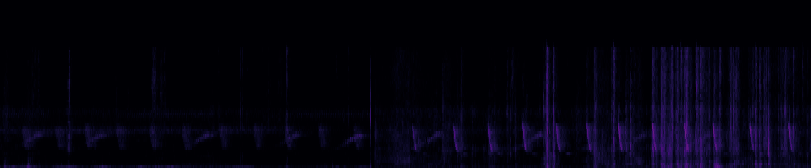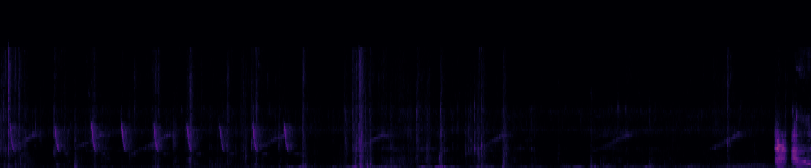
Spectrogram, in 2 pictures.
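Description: Faint birdsong: short, high chirps sliding downward, repeating about twice a second, with a busier flurry around the middle.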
